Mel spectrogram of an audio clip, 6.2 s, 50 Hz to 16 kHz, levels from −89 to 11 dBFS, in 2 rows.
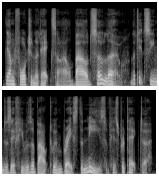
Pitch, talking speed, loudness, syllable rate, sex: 115 Hz, 205 wpm, -19 LUFS, 5.9 syllables/s, male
